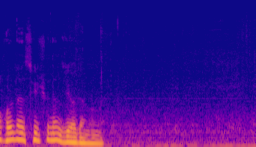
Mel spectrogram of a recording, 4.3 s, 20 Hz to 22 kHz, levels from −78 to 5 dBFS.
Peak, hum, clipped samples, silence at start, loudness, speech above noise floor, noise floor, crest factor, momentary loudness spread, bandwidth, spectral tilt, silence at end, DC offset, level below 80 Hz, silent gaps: -6 dBFS; none; under 0.1%; 0 s; -19 LUFS; 24 dB; -42 dBFS; 16 dB; 25 LU; 10.5 kHz; -10.5 dB/octave; 0 s; under 0.1%; -40 dBFS; none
